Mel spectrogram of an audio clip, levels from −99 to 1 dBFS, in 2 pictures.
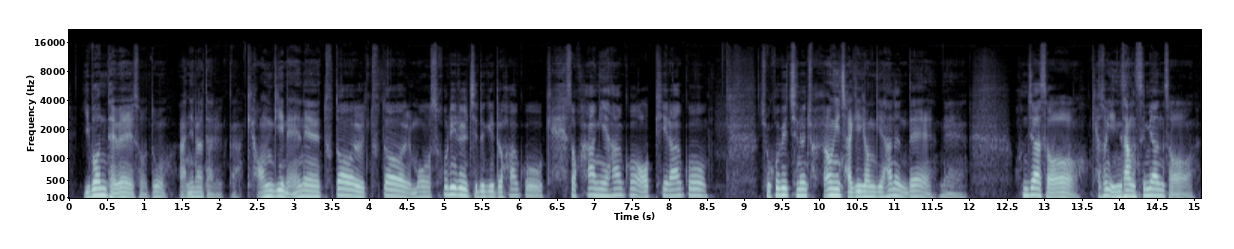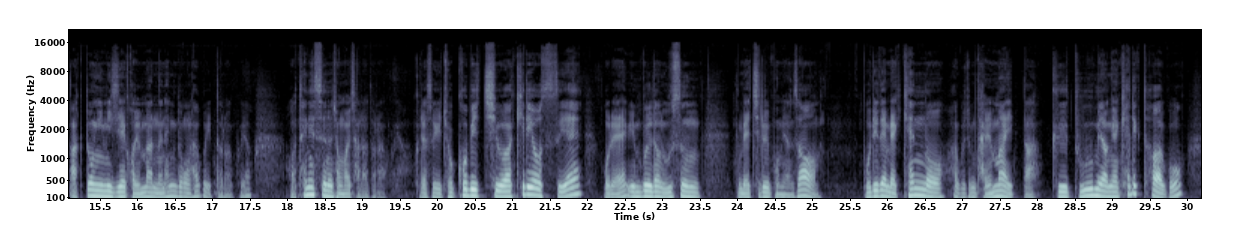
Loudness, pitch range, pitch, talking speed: -26 LUFS, 105-145 Hz, 120 Hz, 295 characters per minute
